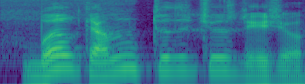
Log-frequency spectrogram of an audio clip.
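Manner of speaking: attempted Indian accent. A co-host calls out an accent and the speaker tries it: attempting an Indian accent.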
